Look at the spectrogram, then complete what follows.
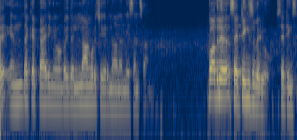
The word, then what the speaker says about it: mise-en-scène: Okay, next we come back to, നിങ്ങളെല്ലാം ഒരു പക്ഷേ കേട്ടിട്ടുണ്ടാവും, ഇറ്റ്സ് A difficult phrase, a difficult term called mise-en-scène. It is spelled M-I-S-E-N-S-C-E-N-E.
